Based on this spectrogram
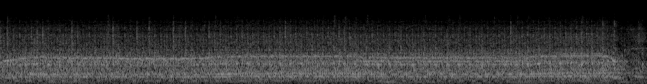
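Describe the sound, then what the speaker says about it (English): A sewing machine runs steadily for about six seconds, stitching the seam of a quilt block, a continuous mid-pitched whirring hum that stops abruptly at the end, with no voices. "we can sew the rest of the seam"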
